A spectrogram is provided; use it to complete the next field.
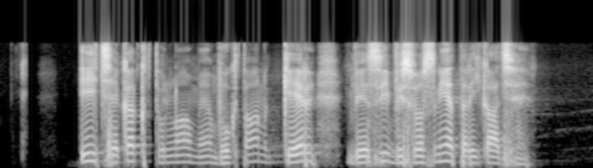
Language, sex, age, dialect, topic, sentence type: Maithili, male, 18-24, Bajjika, banking, statement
